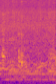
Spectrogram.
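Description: Female white Delaware chickens cluck softly and continuously at close range on a hot-weather homestead, with a busy, murmuring flock texture throughout the short moment.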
